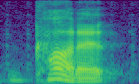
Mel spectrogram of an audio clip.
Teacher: The CK comes out quite like a H, very soft D, and then the T gets stuck on the tip of your tongue.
